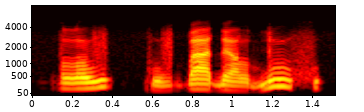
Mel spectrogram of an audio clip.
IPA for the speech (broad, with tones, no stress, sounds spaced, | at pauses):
lˠ u˨˥ v kː u˩ v ɓ a˧˩ ɗ ɛ˩ lˠ ɓ u˥˨ x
